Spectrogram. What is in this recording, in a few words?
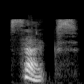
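"sex", British English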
